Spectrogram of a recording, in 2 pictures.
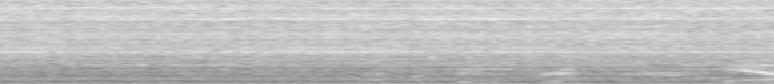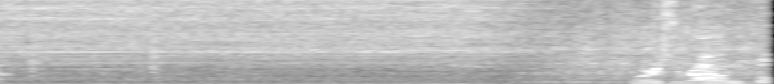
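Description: A truck engine rumbles low and steady while driving.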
